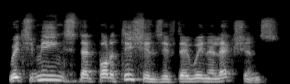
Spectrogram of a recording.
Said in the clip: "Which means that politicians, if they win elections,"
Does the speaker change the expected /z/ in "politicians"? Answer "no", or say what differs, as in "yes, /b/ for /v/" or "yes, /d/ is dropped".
no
